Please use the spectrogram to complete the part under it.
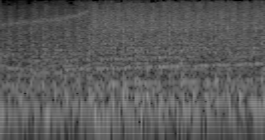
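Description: An electric fan runs in a room with a steady, broadband whir and a low hum. The sound is constant and faint, fills the background, and no voices are heard.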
